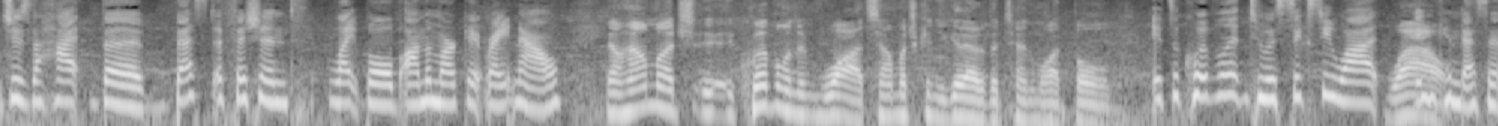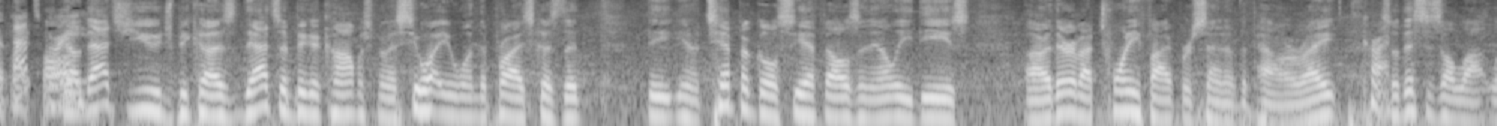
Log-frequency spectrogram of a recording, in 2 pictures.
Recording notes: Live from Times Square! A broadcast live from Times Square.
